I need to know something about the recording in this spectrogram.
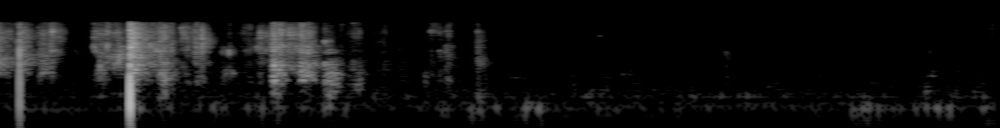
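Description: Trading cards and their pack wrappers being handled: crinkling and rustling with two sharp clicks in the first second, stopping about three seconds in.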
